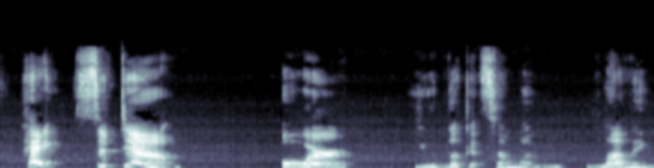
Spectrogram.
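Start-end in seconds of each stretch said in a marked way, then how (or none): 0.2-1.2 very loud, high-pitched raised voice. Explaining how nonverbal cues add emphasis, giving an example: raised voice. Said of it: "Maybe you would raise your voice".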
